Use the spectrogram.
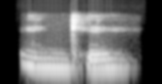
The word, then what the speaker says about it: Enki: Well, it's spelled Enki. Inky.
